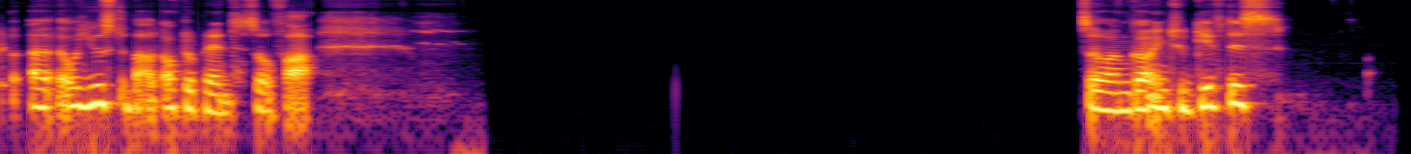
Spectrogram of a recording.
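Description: A woman speaks with animation over an online call microphone, with pauses.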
